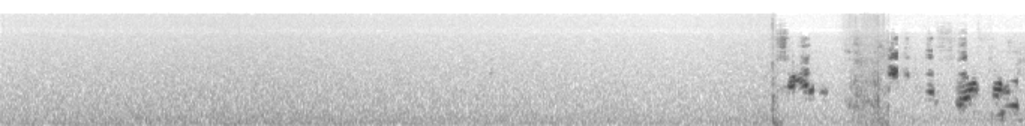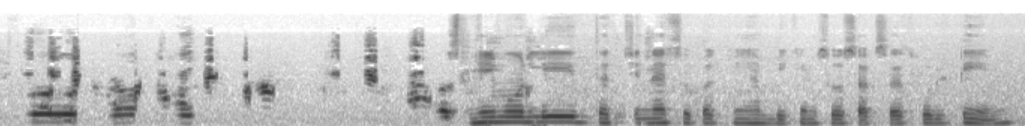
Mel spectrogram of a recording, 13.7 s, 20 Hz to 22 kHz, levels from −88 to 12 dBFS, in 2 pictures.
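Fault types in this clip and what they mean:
Other side's voice leaking through: The echo canceller likely failed to remove the loudspeaker signal from the microphone, so the far talker is heard from 5.17 to 9.68 s at only about 5 dB below the near talker, with faint scraps near 10.34 s and 10.95 to 11.16 s.
Background gated by the echo canceller: While the loudspeaker played, the canceller clamped the microphone down, so the room background dips by about 9 dB between 5.46 and 6.26 s, for a total of roughly 400 ms, then comes back when the suppression releases.
Speech suppressed in double talk: With both sides talking at once, the canceller likely mistook the near talker for echo and attenuated both, so the talker's level drops by around 25 dB from 6.55 to 8.16 s, about 20 dB from 9.48 to 9.96 s, and briefly near 11.0 s.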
